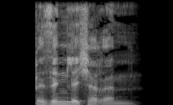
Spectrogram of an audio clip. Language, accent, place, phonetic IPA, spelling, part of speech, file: German, Germany, Berlin, [bəˈzɪnlɪçəʁəm], besinnlicherem, adjective, De-besinnlicherem.ogg
- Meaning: strong dative masculine/neuter singular comparative degree of besinnlich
